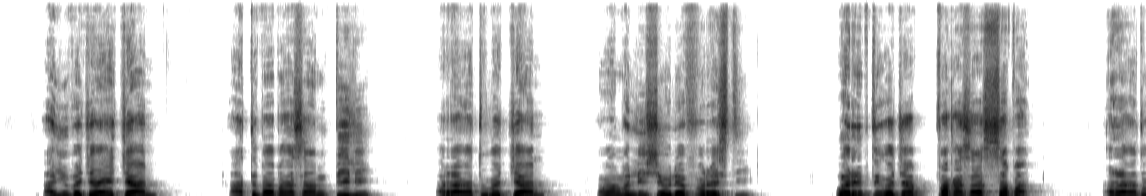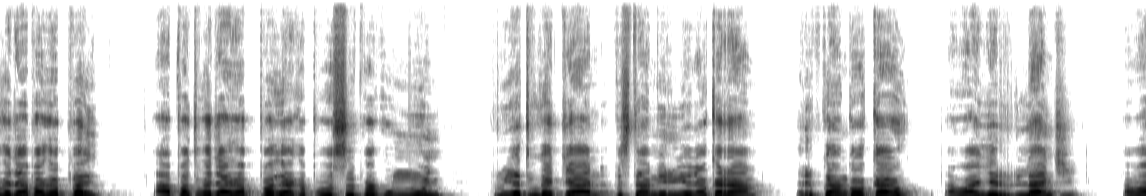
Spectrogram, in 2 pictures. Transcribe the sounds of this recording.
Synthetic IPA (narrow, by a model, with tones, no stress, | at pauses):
a˨ju˦ba˨t͡ʃa˨jɛ˦t͡ʃa˦n | a˨tɨ˨ba˦pa˦ka˨sa˨mpi˦li˦ | a˦ɾa˦ŋa˨tu˨ka˨t͡ʃa˦n | a˨wa˨ma˨li˦ʃa˦u˨le˦fɔ˦ɾa˨sti˨ | wa˦ɾɪ˦p̚ti˦kɔ˨t͡ʃa˦pa˦ka˨sa˨sa˦paː˨˦ | ɾa˦ŋa˨tu˨ka˨t͡ʃa˦pa˦ka˦pɐ˦ɣ | a˨pa˦tu˦ka˦t͡ʃa˦ka˦pɐ˦ɣa˨ka˨pɔ˨sɨ˨p̚ka˦k̬u˨mu˦ɲ | ru˦ja˨tu˨ka˦t͡ʃa˦na˨pɪ˦sta˨mi˦ɾu˦jo˦ɲɔ˦kaɾam | a˨ɾɪ˦p̚ka˨ŋɡɔ˦ka˦w | a̰˨wa˨ja˦la˦ɲt͡ʃi˨ | a˨wa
